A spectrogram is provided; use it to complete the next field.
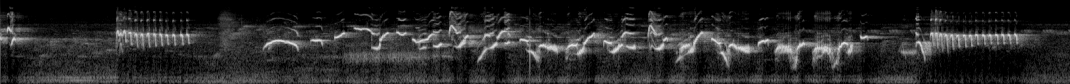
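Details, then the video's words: White-rumped shama in rich full song with prinia-like trills: high buzzy trills opening and closing a long burst of rapid, varied, tumbling whistled notes. "MURAI BATU GACOR ISIAN nembak prenjak tirrr panjang2"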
